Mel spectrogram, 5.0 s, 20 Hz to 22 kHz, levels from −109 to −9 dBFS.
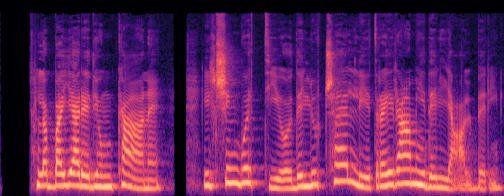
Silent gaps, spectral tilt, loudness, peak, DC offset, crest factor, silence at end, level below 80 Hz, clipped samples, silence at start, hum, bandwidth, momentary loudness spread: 1.75-1.86 s; -5 dB/octave; -24 LUFS; -10 dBFS; under 0.1%; 14 dB; 0 s; -84 dBFS; under 0.1%; 0.3 s; none; 17 kHz; 10 LU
